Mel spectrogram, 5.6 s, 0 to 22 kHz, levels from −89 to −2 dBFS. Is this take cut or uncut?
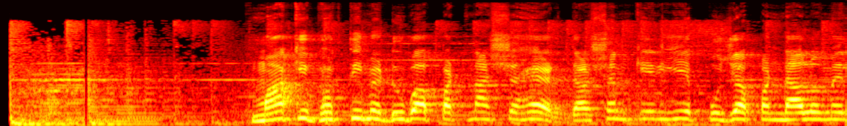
cut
